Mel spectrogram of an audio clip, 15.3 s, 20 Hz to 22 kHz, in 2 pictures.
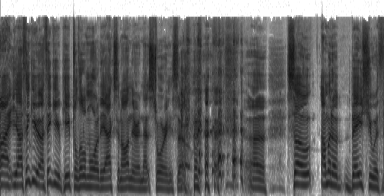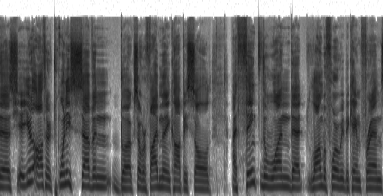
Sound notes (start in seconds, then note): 3.6 both laughing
